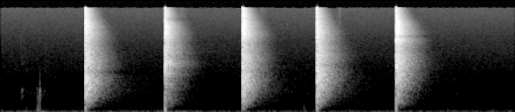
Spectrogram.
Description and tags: Hand claps
Loud, offbeat claps
hand, hands, clapping, claps, clap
